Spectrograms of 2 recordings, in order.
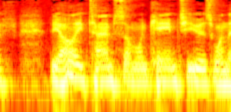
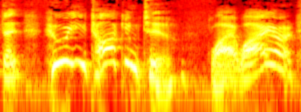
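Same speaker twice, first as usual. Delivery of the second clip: mock disbelief; 13 semitones higher than usual. Mock rebuke of speed prayer.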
